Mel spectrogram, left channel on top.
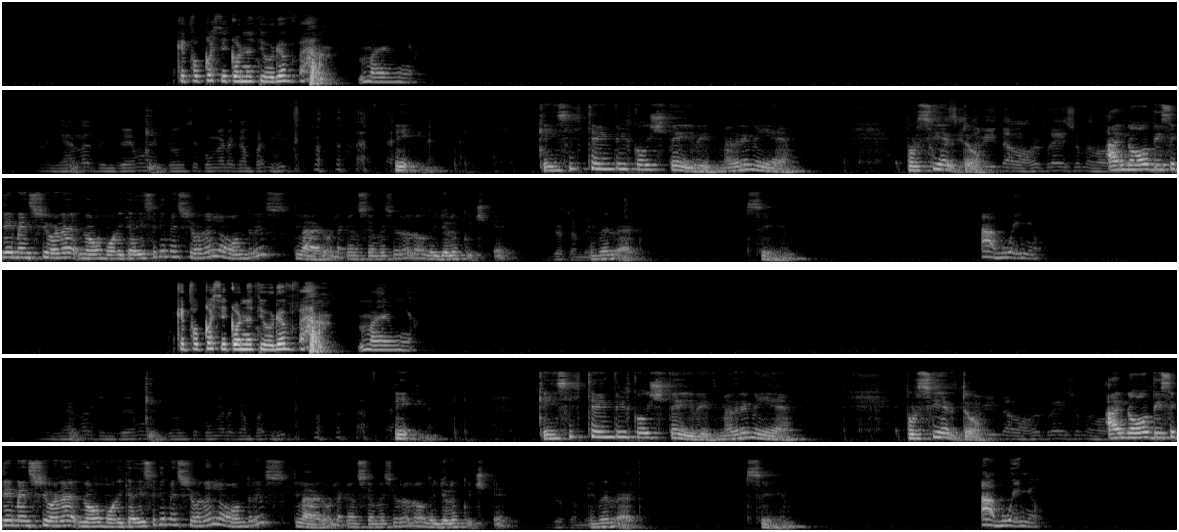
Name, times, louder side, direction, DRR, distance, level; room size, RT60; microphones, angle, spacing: voice 1, 1.7-3.3 3.6-4.1 33.3-33.9, right 5 dB, 80° right, 0.5 m, -23 dB
voice 2, 12.1-15.7 21.4-23.1 29.0-29.4 29.8-29.9, left 4 dB, 45° left, 0.4 m, -49 dB
voice 3, 15.7-16.1 17.1-19.7 20.3-20.5 20.8-21.6 22.8-28.5 29.4-29.8 30.9-31.5, right 1 dB, 35° right, 1.2 m, -29 dB
9.7 x 3.6 x 4.8 m
head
